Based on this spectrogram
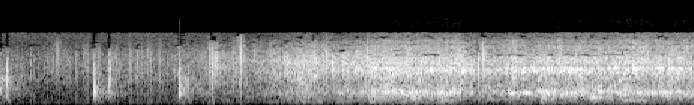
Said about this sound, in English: Open the window, son. I've a hankering to hear the big rocky river rushing by down there in the gorge.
